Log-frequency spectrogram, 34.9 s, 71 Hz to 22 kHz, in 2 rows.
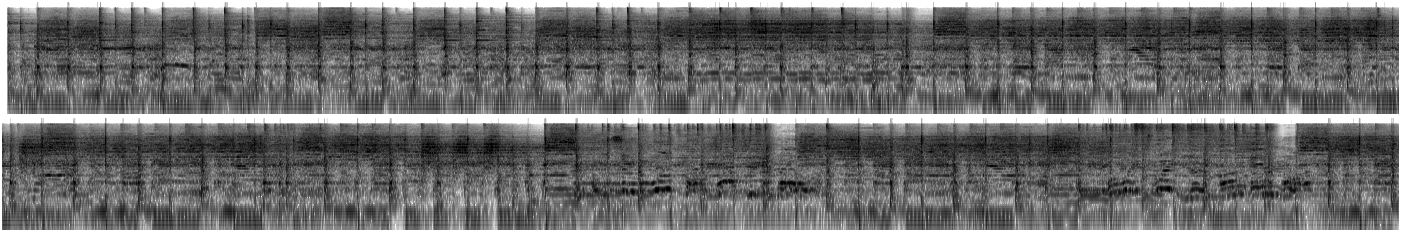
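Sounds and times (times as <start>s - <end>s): band instruments: 0.0s - 34.9s
drum kit rock beat: 0.0s - 34.9s.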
